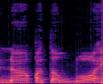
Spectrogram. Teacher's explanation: اللہ کے نام سے پہلے تا کے اوپر زبر ہے تو یہاں پہ بھی اللہ کا نام جو ہے وہ پر پڑا جائے گا، ٹھیک ہے، اور قاف کو موٹا پڑھنا ہے۔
